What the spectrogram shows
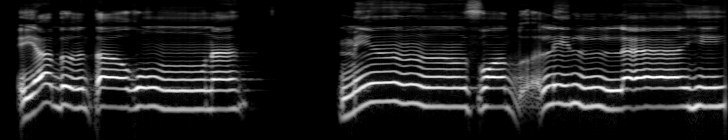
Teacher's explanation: نون ساکن میں اخفا ہوگا، غنہ کر کے پڑھیں گے · غین حلق کے اوپر والے حصے سے ادا کریں گے، اس کی آواز بھی موٹی ہوگی، پر ہوگی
